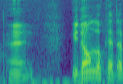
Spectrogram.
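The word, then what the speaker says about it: Bon: parents at this time it's spelled b-o-n if it's pronounced pen you don't look at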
